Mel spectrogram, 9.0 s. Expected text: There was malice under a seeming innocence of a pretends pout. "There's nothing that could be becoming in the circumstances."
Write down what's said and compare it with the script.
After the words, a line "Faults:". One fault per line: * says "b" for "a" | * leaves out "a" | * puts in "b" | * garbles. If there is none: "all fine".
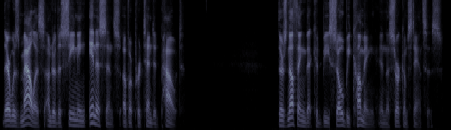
There was malice under the seeming innocence of a pretended pout. "There's nothing that could be so becoming in the circumstances."
Faults:
* says "the" for "a"
* says "pretended" for "pretends"
* puts in "so"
